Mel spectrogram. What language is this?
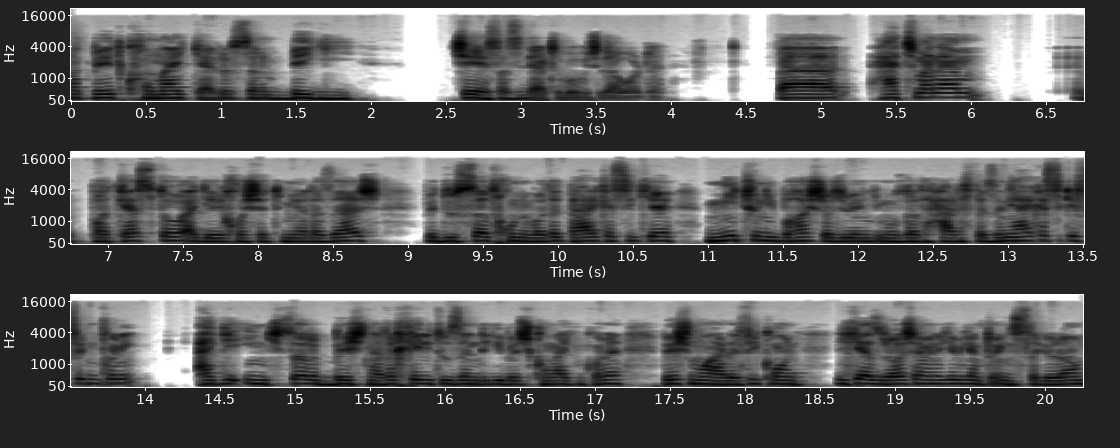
Persian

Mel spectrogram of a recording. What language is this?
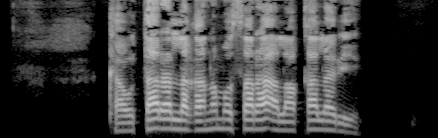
Pashto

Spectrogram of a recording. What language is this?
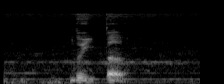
Min Nan Chinese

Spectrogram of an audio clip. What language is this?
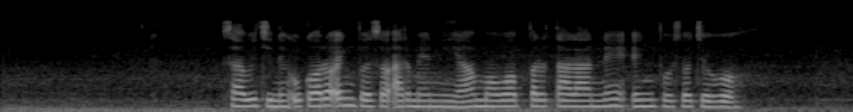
Javanese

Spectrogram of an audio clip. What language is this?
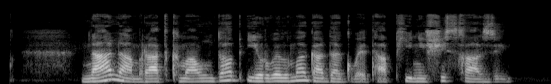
Georgian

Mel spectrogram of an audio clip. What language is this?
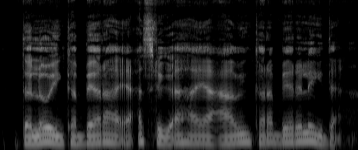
Somali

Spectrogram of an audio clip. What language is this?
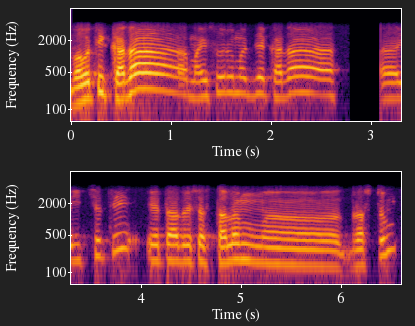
Sanskrit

